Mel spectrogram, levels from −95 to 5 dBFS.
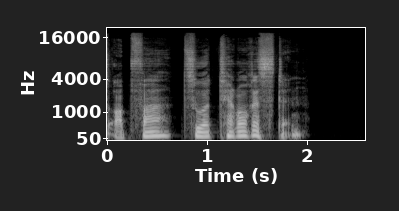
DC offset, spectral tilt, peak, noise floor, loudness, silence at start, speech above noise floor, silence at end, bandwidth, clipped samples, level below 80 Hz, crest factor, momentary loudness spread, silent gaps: under 0.1%; -4.5 dB/octave; -6 dBFS; under -90 dBFS; -25 LUFS; 0 s; over 65 dB; 0.65 s; 19 kHz; under 0.1%; -54 dBFS; 20 dB; 13 LU; none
